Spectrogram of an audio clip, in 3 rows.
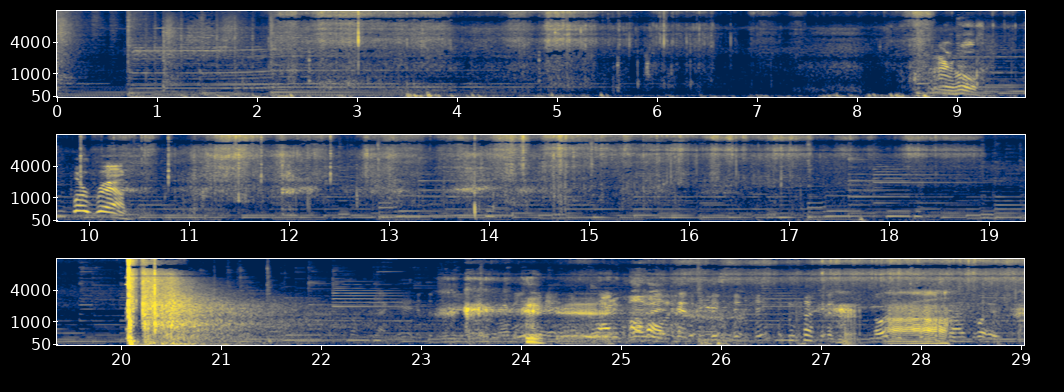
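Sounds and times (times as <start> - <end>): background music: 0.0 - 5.4, 8.5 - 29.0
small cannon blast: 20.1 - 21.6
people laughing: 22.6 - 29.0.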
